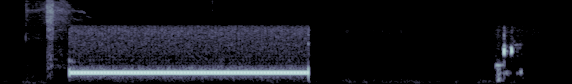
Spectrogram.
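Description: A steady, loud telephone dial tone while placing a call holds a single low pitch for about two seconds, then cuts off abruptly, followed by quiet and a brief clattering sound.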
